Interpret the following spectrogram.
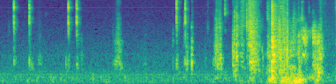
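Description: Computer keyboard keys clicking, a few scattered taps at first, then a faster, louder run of clatter near the end.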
